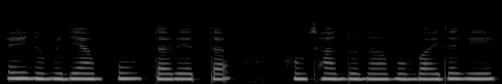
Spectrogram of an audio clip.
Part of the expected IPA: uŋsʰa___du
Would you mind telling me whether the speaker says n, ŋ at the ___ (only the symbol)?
n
